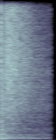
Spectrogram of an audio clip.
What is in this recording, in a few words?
bassy snare single hit f sharp key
